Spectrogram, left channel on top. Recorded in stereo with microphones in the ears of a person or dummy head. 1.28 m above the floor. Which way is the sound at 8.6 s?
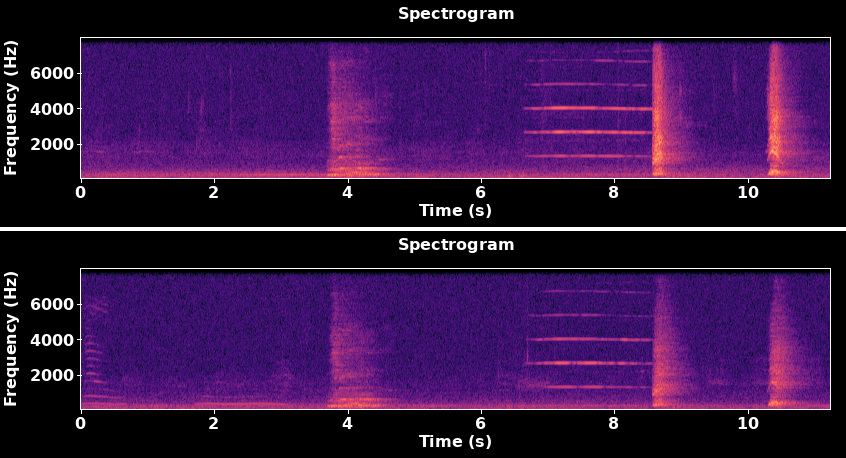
65° left (ahead or behind).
